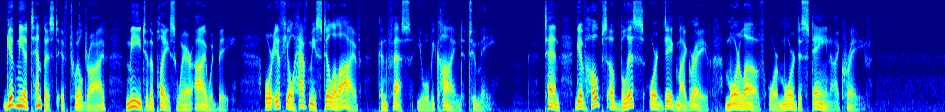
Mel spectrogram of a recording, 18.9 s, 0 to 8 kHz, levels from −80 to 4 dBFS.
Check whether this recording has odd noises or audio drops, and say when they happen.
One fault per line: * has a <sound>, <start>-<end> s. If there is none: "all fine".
all fine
